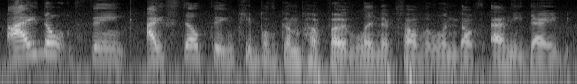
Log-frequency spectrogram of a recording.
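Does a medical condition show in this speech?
Yes: cerebral palsy.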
